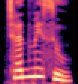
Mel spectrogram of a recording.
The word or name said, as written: ಛದ್ಮಿಸು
